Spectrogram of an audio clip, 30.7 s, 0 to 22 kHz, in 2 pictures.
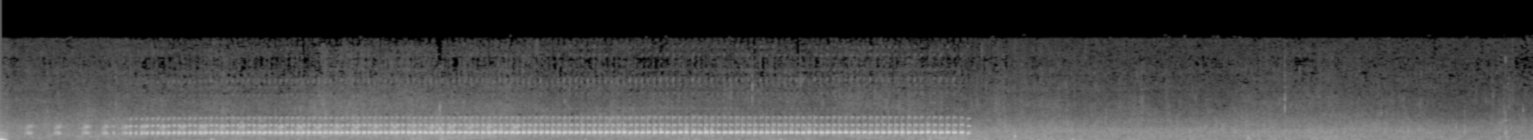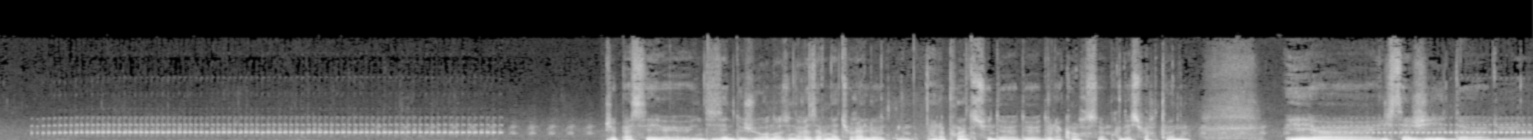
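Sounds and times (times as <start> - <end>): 
toad trilling in a nature reserve at the southern tip of Corsica: 0.0 - 9.7, 15.6 - 21.4, 23.8 - 30.6
faint hiss: 0.0 - 30.6
speech: 21.5 - 30.6.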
